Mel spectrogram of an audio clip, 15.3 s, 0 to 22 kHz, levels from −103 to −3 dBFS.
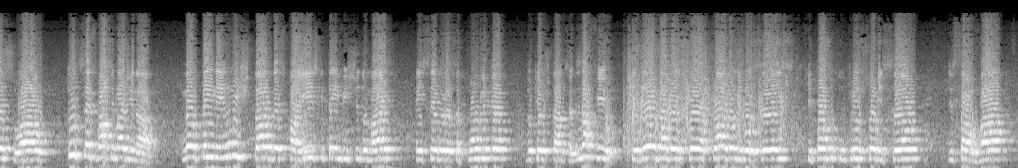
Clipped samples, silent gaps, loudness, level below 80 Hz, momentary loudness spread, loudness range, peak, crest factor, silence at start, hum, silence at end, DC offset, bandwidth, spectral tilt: under 0.1%; none; -8 LUFS; -36 dBFS; 8 LU; 2 LU; 0 dBFS; 8 dB; 0 s; none; 0 s; 0.2%; 15.5 kHz; -4.5 dB/octave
